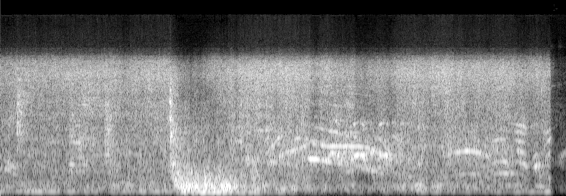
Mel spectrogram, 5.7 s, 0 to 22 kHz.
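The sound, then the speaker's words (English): In a movie theme park's water-tank effect, 800 gallons of water cascade down, starting as a steady rushing wash, then surging suddenly into a heavy, thundering torrent that roars on for several seconds before cutting off. “800 gallons of water come cascading down.”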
